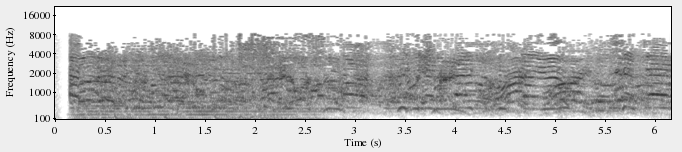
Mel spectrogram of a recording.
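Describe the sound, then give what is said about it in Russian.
A large crowd of enraged Trump supporters roars and shouts at once on 6 January 2021, a dense, loud wall of many voices sustained for several seconds with no single speaker standing out, like an agitated protest. “Перцовый газ, алюминиевые трубы и толпы разъяренных избирателей.”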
